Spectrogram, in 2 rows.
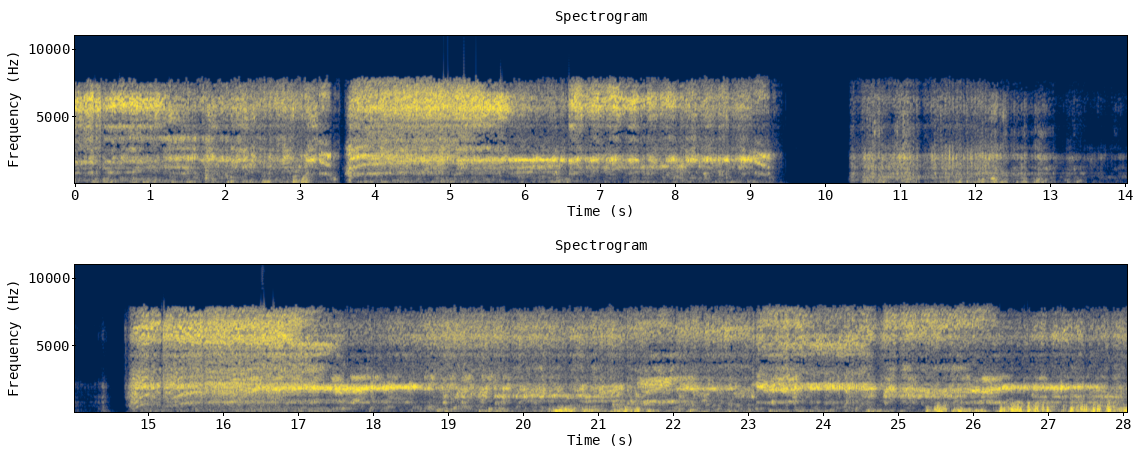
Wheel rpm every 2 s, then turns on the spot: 220, 190, 220, 230, 140, 20, 20, 100, 220, 230, 230, 230, 230, 230.
10-14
